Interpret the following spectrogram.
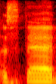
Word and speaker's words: Astead: see y'all um also respectfully it's pronounced aad unfortunately one of my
